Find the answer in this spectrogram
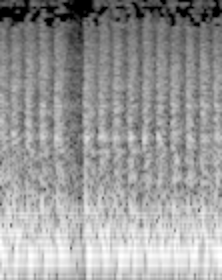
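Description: A samba drum section (bateria) playing a fast, dense rhythm of rapid strokes over a heavy low drum.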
